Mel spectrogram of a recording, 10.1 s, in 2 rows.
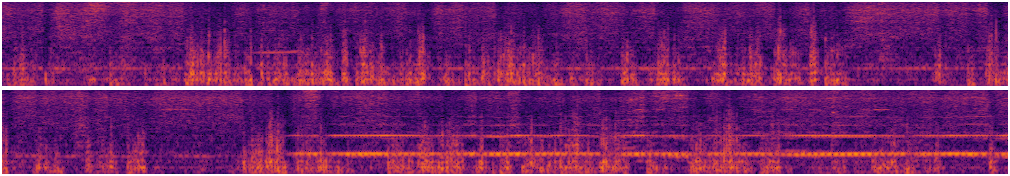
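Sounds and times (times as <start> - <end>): train horn blast: 6.3 - 10.0.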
